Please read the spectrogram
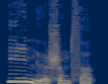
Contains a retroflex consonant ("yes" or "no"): yes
